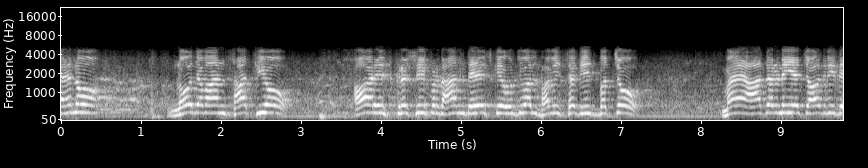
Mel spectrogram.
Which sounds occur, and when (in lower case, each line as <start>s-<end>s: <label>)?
0.0s-0.8s: man speaking
0.5s-1.5s: crowd
1.3s-2.9s: man speaking
3.5s-7.2s: man speaking
8.3s-9.7s: man speaking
